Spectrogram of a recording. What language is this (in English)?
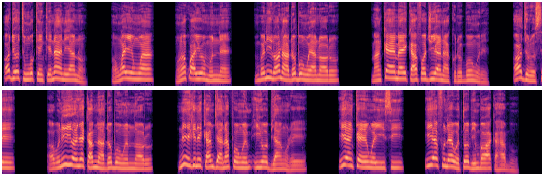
Igbo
